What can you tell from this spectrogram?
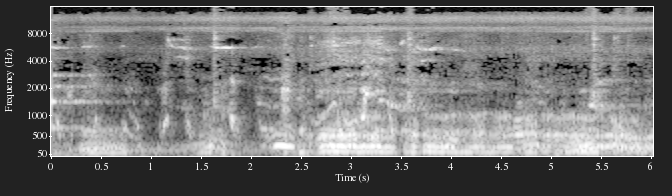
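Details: Dogs fighting on a farm: strained whining and short yelping cries rise and fall over a constant noisy background, with a human voice mixed in.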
